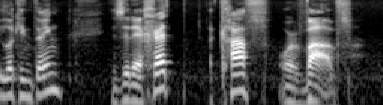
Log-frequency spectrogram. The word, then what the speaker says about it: chet: Is it a chet, a kaf, or a vav? Chet, and that chet, you pronounce it like you're like it's like a hissing cat, like.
